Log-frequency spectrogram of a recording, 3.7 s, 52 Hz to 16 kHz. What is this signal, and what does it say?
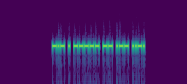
Morse code, heard as a keyed tone, about 47 wpm, 700 Hz. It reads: KE0MWF
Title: USA Call Signs - 6 Characters - 6x Character Spacing - 45wpm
